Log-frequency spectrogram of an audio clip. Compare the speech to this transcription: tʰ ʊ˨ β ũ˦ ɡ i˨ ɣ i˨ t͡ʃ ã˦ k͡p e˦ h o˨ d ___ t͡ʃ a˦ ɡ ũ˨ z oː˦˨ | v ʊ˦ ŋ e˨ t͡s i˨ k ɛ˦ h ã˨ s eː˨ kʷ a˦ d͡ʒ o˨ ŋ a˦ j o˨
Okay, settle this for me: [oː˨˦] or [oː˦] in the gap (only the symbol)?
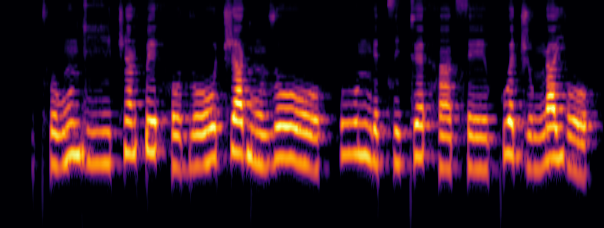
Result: oː˨˦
